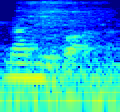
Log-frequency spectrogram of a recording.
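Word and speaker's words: धन्यवाद: Dhanyavad. Danibad?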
